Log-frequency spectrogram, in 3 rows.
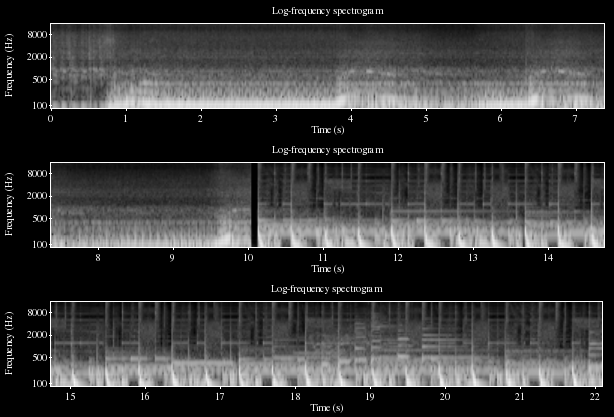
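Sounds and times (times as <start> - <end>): car engine revving: 0.0 - 10.1, 18.1 - 19.5.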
